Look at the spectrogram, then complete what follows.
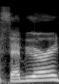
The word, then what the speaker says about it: February: It's that the R in February does not need to be like enunciated.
